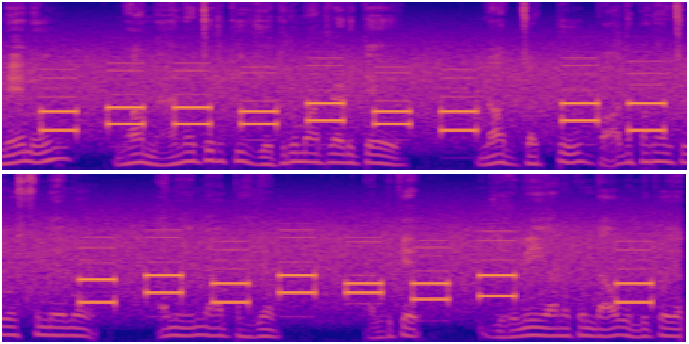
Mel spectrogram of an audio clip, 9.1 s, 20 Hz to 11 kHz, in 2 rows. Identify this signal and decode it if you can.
DTMF, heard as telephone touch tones, dialled by machine, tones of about 240 ms, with speech in Telugu. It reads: 1887#71 #3 2#1#*49 1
